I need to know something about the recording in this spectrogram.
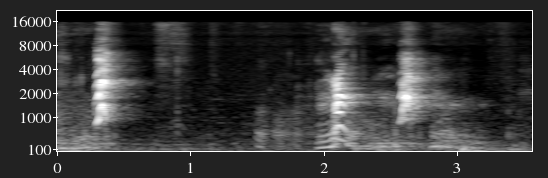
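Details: Lhasa Apso, a pet dog kept at home, giving three sharp, high barks: one early, then two in quick succession about half a second apart, with a faint low growl in between, in a quiet indoor setting.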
